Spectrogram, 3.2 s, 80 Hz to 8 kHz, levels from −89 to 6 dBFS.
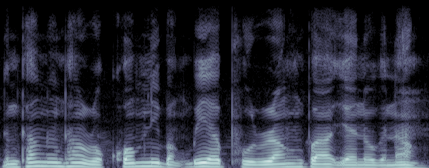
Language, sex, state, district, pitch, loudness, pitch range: Garo, male, Meghalaya, South Garo Hills, 145 Hz, -17 LUFS, 130-170 Hz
